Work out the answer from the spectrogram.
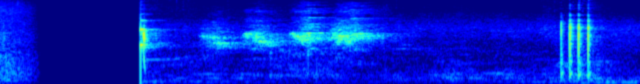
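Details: A female Nias hill myna gives a sharp click, then a second of warbling mid-high notes, followed by two or three harsh, rasping bursts.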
